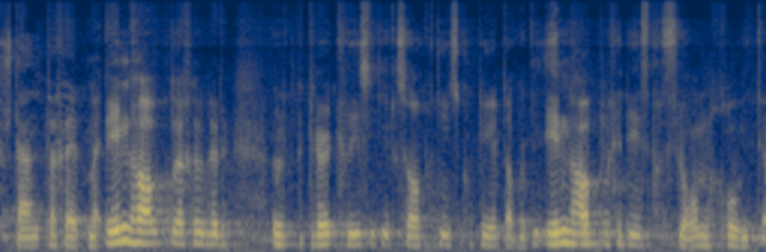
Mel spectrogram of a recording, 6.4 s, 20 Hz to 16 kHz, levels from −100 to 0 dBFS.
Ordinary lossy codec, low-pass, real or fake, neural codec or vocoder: Opus, 24 kbps; 14.4 kHz; fake; codec, 44.1 kHz, 2.6 kbps, SNAC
